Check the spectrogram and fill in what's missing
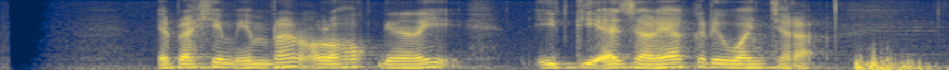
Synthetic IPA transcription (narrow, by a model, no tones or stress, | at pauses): ʔibɾaɦimimɾanɔ̰lɔɦɔk̚dinaɾi | iɡiazalɛakədiwaɲt͡ʃaɾa̰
